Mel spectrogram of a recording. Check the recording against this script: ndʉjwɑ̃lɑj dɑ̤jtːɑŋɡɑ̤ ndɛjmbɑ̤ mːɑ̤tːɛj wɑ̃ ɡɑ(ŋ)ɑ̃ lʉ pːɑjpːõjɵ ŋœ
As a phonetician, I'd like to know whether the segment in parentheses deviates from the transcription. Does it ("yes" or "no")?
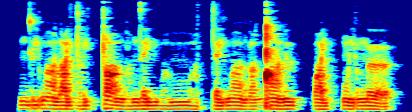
yes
